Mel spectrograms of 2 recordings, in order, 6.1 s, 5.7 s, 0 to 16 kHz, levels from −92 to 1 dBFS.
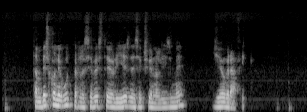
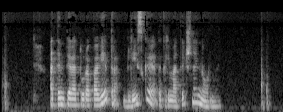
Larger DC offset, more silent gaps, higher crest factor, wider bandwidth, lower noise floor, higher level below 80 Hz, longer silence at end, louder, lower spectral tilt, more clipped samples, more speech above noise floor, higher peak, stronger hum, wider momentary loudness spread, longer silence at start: neither; neither; about the same, 18 dB vs 20 dB; second, 7.4 kHz vs 12 kHz; first, -70 dBFS vs -65 dBFS; about the same, -58 dBFS vs -62 dBFS; first, 1.25 s vs 0.3 s; about the same, -26 LUFS vs -24 LUFS; first, -9 dB/octave vs -4.5 dB/octave; neither; first, 45 dB vs 41 dB; about the same, -8 dBFS vs -6 dBFS; neither; second, 9 LU vs 20 LU; about the same, 0.1 s vs 0.1 s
